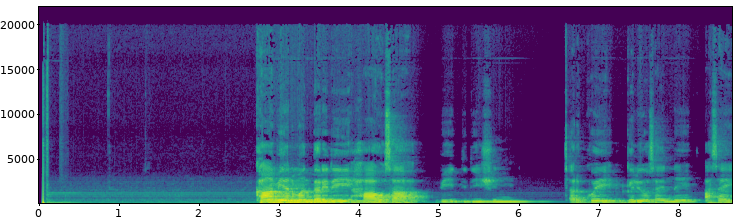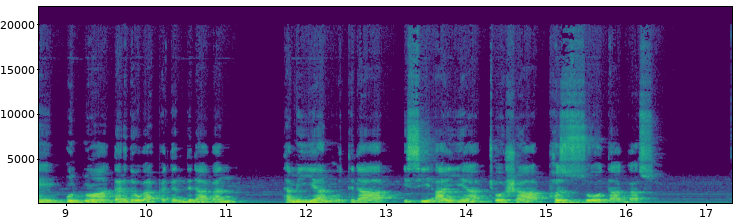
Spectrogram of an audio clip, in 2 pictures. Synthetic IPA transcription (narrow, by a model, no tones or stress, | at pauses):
kaːmɪjɐnmɐnd̪ɐɾɪd̪ɪhaːwɔsaːbiːd̪ːɪd̪iːʃɪn | t͡ʃʼɐɾkːɔjɡɛlɪjoːsɐjnːɛɐsɐjʊnʔːʊwaːd̪ɐɾɪd̪o̞ːɡaːpːɛd̪ɛnd̪ɪd̪aːɡɐn | t̪ɐmɪjjɐnʊ̰t̪ːɪd̪aːɪsːɪʔaːjɪjɐt͡ʃʼo̞ːʃːaːpʰɔzːʊoːt̪ːaːɡːa̰ːs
